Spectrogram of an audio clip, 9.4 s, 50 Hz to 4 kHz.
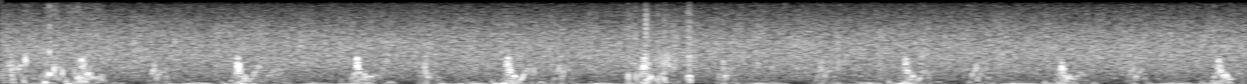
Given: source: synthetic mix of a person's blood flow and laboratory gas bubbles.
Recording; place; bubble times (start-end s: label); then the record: Doppler ultrasound of blood flow; precordium
0.00-0.78 s: bubbles
3.98-4.03 s: bubbles
4.67-5.08 s: bubbles
5.13-5.23 s: bubbles
From the record:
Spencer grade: 2 (many but less than half of the cardiac periods contain bubble signals, singularly or in groups); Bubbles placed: only in the low amplitude regions of the cardiac cycle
